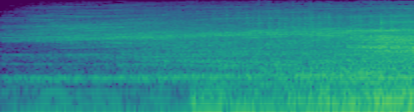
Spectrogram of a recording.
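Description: Dark ambient score swelling in: a steady droning tone over a deep rumble that builds in loudness and grows heavier about two seconds in.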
